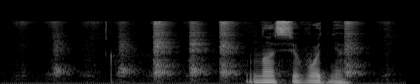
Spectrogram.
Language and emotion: Russian, neutral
